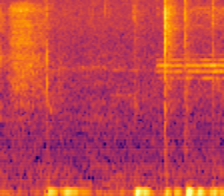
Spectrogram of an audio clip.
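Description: A few keystrokes on a laptop keyboard: scattered clicks in the second half, along with dull low thumps.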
